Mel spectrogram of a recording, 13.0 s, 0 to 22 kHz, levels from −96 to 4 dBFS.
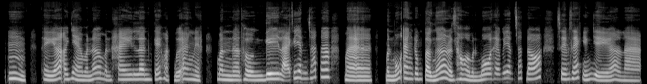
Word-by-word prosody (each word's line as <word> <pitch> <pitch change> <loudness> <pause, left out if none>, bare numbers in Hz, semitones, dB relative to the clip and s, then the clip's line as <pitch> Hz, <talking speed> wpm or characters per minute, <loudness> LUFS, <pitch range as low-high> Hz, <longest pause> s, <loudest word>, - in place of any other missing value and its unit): Ừm, 270 -6 +2 0.3
thì 210 -3 0
á, 235 +6 +3
ở 240 -4 0
nhà 235 -4 -1
mình 195 0 -2
á, 265 +4 -1
mình 215 -6 -7
hay 225 +1 -1
lên 230 0 +1
kế 240 +3 -3
hoạch 275 -7 -6
bữa 190 0 -2
ăn 240 +1 -2
nè. 205 -3 -1 0.3
Mình, 215 -3 +1
à, 205 0 +1
thường 205 -2 +1
ghi 250 +2 +8
lại 185 -7 +1
cái 290 - -2
danh 275 -4 -2
sách 320 +4 -5
á, 345 0 +3 0.3
mà 190 -2 +3 0.3
mình 195 -1 0
muốn 220 +8 +1
ăn 275 -4 0
trong 250 -1 -3
tuần 200 -5 +3
á, 275 +7 +3
rồi 210 -5 +2
xong 240 +3 -1
rồi 210 -3 +1
mình 185 -1 -2
mua 240 +4 +1
theo 245 -2 -5
cái 275 - -5
danh 280 -3 -4
sách 280 +3 -10
đó, 260 +6 +2 0.3
xem 245 -2 -2
xét 280 +3 -1
những 225 +3 -3
gì 185 -5 +1
á 205 +2 -2
là, 180 -2 -3
230 Hz, 220 wpm, -24 LUFS, 205-260 Hz, 0.3 s, ghi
